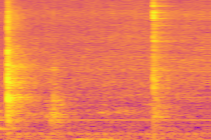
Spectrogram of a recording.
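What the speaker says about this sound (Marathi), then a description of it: "थोडीशी कोथिंबीर टाकून घे त्याच्यावरती बघा छान वास सुटला आहे आणि छान असं मिक्स करून घेऊया" Onion tomato chutney with coriander is stirred in a pan, with two sharp spatula scrapes against the pan over a faint, steady sizzle.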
